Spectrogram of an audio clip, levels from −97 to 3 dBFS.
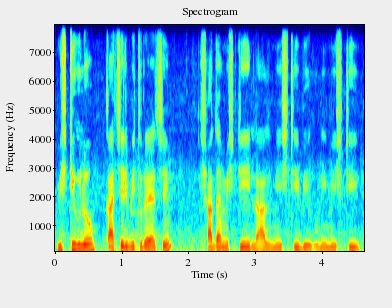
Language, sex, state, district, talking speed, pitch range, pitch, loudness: Bengali, male, West Bengal, Cooch Behar, 130 wpm, 120-140 Hz, 125 Hz, -20 LUFS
